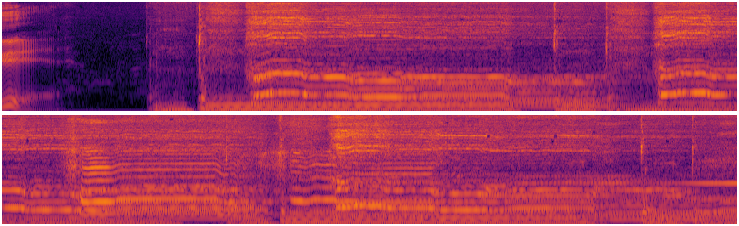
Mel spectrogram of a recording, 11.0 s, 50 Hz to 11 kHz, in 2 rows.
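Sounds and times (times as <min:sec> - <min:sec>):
woman singing wordless vocalise: 0:01.1 - 0:11.0.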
